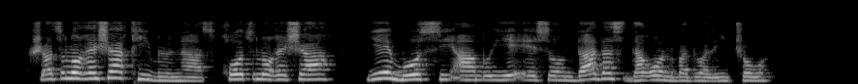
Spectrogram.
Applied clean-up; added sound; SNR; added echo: neural mask model Resemble Enhance denoiser.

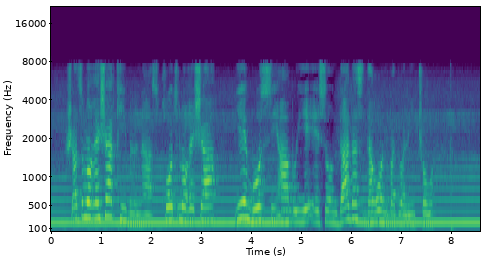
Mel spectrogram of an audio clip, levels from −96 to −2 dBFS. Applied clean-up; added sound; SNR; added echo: none; Wind instrument, woodwind instrument; 4 dB; none.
